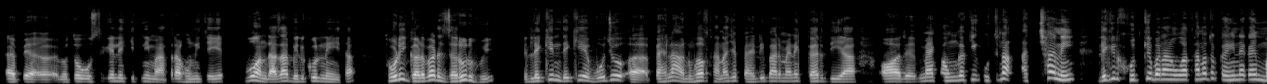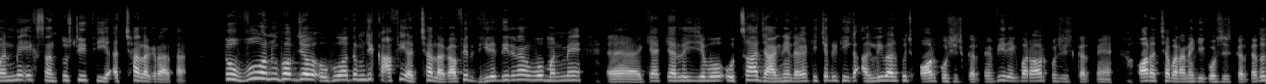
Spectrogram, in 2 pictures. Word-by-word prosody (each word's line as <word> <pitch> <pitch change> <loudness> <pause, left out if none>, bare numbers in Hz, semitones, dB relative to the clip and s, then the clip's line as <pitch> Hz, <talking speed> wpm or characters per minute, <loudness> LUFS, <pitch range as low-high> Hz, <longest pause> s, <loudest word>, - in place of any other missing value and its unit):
प 430 - -2
अ, 470 -1 +2
व - - -3
तो 145 -1 +1
उसके 135 +3 -5
लिए 150 - -4
कितनी 145 -2 -9
मात्रा 120 +3 +1
होनी 130 0 -6
चाहिए?" 130 +3 -5 0.2
वो 190 - +6
अंदाज़ा 140 +2 +5
बिल्कुल 145 +3 -3
नहीं 120 -4 -3
था। 135 - +1 0.4
थोड़ी 205 +7 +5
गड़बड़ 180 +7 +6
ज़रूर 170 +6 +2
हुई। 125 +8 -9 0.4
लेकिन 185 +7 -1
देखिए 155 +6 -1
वो 165 +1 -2
जो 210 +1 +2
अ, 295 +6 +2
पहला 145 +6 0
अनुभव 160 +6 +1
था - - -1
ना 145 - -1
जो 175 +3 -6
पहली 130 +3 -4
बार 155 -1 0
मैंने 155 +1 -3
कर 145 0 +1
दिया 130 -2 0 0.3
और 135 -2 +4
मैं 170 +2 +1
कहूँगा 175 +4 0
कि 225 - -6
उतना 240 +8 +1
अच्छा 290 - +1
नहीं 215 -1 +2 0.3
लेकिन 260 +8 0
खुद 220 -6 -6
के 270 - -1
बना 235 -2 +3
हुआ 225 0 +3
था - - +2
ना 255 - 0
तो 275 - -7
कहीं 205 0 -1
न 225 - 0
कहीं 230 0 +1
मन 175 0 +1
में 220 - 0
एक 215 -1 -4
संतुष्टि 195 +4 -4
थी 155 -3 -5
अच्छा 150 0 +1
लग - - +1
रहा - - +3
था। - - -7 0.4
तो 245 - +5
वो 260 +9 0
अनुभव 255 -2 +4
जब 240 0 +7 0.2
हुआ 210 +1 +3
तो 235 - -2
मुझे 220 +2 -4
काफ़ी 180 +6 0
अच्छा 195 - +2
लगा। 140 -3 +4
फ़िर 220 +2 -5
धीरे, 180 +2 -2
धीरे 205 +2 -5
ना 225 - +2
वो 205 0 +1
मन 180 - 0
में 200 +2 -3
अ, - - -9 0.3
क्या 125 +4 +1
कह 175 +1 +1
लीजिए 180 0 -2
वो 180 +1 +2 0.2
उत्साह 205 +2 +3
जागने 145 +3 +3
लगा 150 +1 +1
कि 180 +2 -11
चलो 185 0 -5
ठीक 180 0 -9
है - - -1
अगली 165 +6 -4
बार 185 -1 +6
कुछ 190 0 -8
और 140 +3 +6
कोशिश 140 -3 -7
करते 135 - -5
हैं। 135 - -10
फ़िर 195 -2 -4
एक 160 - -7
बार 160 - 0
और 175 - +2
कोशिश 140 -3 -13
करते 125 - -6
हैं 115 -1 -7 0.3
और 165 +2 +7
अच्छा 170 0 0
बनाने 140 0 +1
की 145 0 -8
कोशिश 130 -2 -5
करते 145 - -3
हैं। 195 - -1
175 Hz, 265 wpm, -23 LUFS, 145-210 Hz, 0.4 s, जब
